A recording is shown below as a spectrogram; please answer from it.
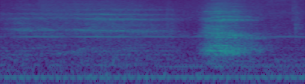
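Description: A person's short, noisy breath about three seconds in, taken while rising from a deep bow. Faint high ringing tones fade away over the first couple of seconds, under a thin steady whine.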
